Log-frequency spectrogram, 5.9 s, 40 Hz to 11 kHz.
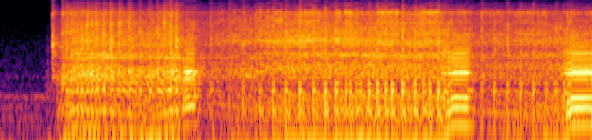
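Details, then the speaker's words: Husqvarna K770 two-stroke power cutter, previously bogging, test run after repair and reassembly: fires straight up, revs cleanly, drops back and picks up crisply with no bogging; runs normally. "well there you go it seems to run doesn't it"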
